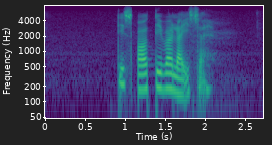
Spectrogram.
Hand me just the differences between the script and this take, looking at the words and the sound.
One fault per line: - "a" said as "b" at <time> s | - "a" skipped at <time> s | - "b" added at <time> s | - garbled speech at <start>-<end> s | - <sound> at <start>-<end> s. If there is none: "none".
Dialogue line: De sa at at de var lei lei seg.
- dropout at 1.1-1.2 s
- "at" skipped at 1.4 s
- "lei" skipped at 1.8 s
